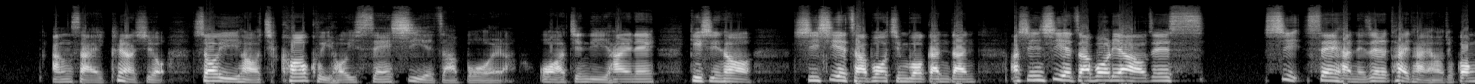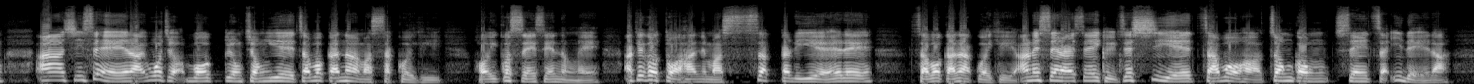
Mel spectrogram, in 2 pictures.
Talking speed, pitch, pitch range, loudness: 260 characters per minute, 145 Hz, 130-175 Hz, -12 LUFS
